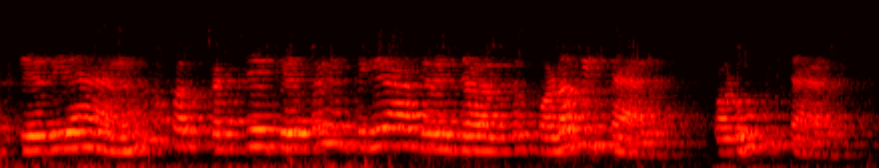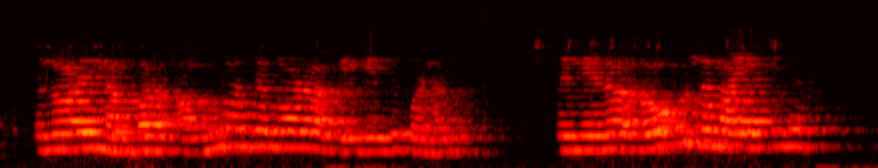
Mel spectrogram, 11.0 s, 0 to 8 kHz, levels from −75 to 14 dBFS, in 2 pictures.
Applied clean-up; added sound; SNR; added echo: neural separator model SepFormer DNS4.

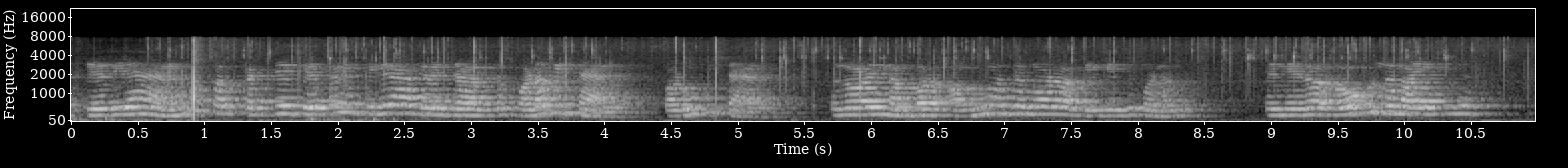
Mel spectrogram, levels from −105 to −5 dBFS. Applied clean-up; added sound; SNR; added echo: none; Frying (food); 10 dB; reverberation time 0.9 s.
